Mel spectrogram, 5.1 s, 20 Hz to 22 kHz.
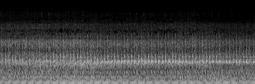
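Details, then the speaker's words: Oliver 77 tractor, first cold run after reassembly: a regular hammering knock, about four per second, over the idle. The owner wonders whether it is the transmission or the hydraulic pump. Cause unconfirmed. "like a hammering in the transmission or would that be the would that be the uh hydraulic pump"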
